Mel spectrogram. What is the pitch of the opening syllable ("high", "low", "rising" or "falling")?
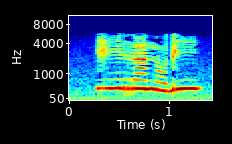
high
